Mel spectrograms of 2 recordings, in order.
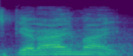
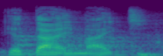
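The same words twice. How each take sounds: First: "G'day, mate" punched higher and louder, "day" like "die"; Australian pronunciation. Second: Imitating an American's "G'day, mate" with a clear "day"; mock American attempt. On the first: Shown as a demonstration. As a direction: demonstrate a true Aussie "G'day, mate". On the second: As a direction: mimic a learner's misfired "G'day, mate". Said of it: "Sounds like you're from some mental home".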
